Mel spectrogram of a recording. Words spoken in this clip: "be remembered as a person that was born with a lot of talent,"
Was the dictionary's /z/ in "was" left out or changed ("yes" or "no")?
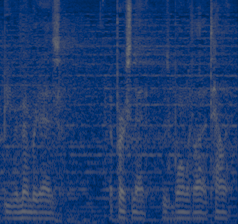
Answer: no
